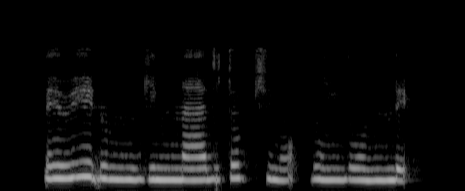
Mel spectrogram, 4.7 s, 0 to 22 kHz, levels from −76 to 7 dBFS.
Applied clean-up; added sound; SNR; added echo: neural mask model DeepFilterNet 3.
